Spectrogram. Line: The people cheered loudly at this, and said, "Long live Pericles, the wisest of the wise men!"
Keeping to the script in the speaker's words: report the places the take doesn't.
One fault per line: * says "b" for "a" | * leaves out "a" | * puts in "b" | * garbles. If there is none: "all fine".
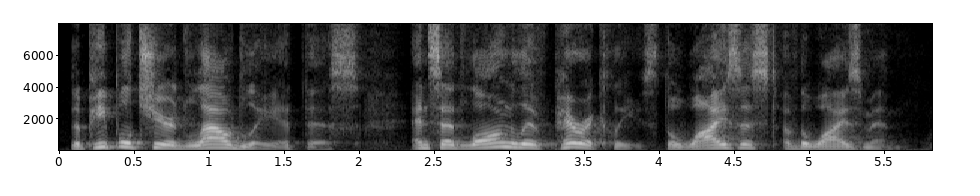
all fine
